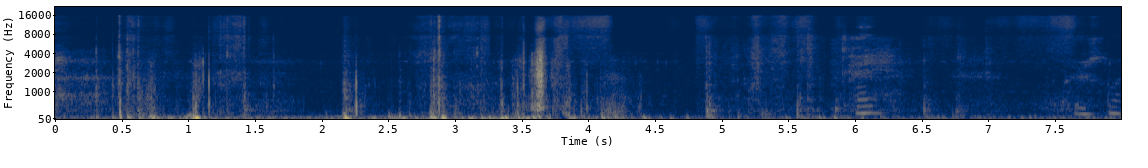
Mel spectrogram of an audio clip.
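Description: Cardboard product box being lifted and turned over by hand: a run of knocks, scrapes and dull thumps, densest in the first four seconds and quieter after.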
